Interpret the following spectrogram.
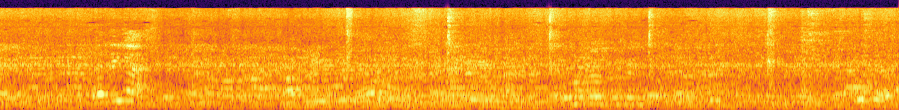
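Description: Background chatter of several people talking at once, with a few faint clicks scattered through it.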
